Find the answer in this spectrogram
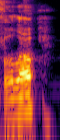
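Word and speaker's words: Vullo: It's called an NRA versus Viv Vulo or or Vuyo. I don't know how to pronounce the last name. I'm pretty sure it's Vuyo.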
